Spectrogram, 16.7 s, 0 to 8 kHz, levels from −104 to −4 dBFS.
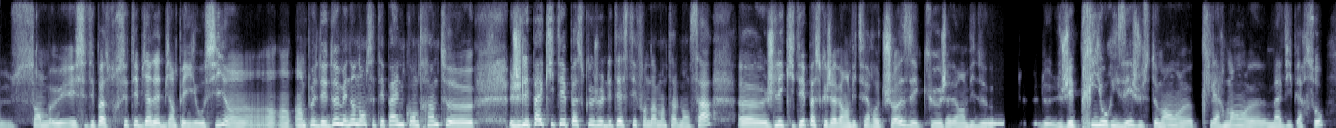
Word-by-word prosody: sans 195 - -5
me 190 -2 0
et 200 +3 -1
c'était 200 +2 -2
pas 225 -2 +4
c - - -13
c'était 235 0 -2
bien 225 +3 +3
d'être 195 -4 +3
bien 195 +2 -1
payée 190 -1 -1
aussi, 180 +9 +1
un 230 - +1
un 165 -1 -4
un 180 - -5
un 205 -1 +1
peu 250 +3 0
des 220 0 +3
2, 300 +10 +4
mais 280 -3 +5
non, 285 +3 +3
non, 275 0 +3
c'était 240 -3 -3
pas 255 +2 +2
une 260 0 +4
contrainte, 245 +3 -1
heu, 200 -2 +4 0.5
je 215 0 +5
l'ai 255 +1 +6
pas 285 +3 +3
quitté 280 0 -1
parce 250 0 0
que 260 -3 -1
je 240 - +1
détestais 235 +2 0
fondamentalement 205 -3 -3
ça, 225 +8 +1 0.4
heu, 205 -2 +3
je 190 - 0
l'ai 235 -1 +3
quitté 220 +4 0
parce 250 -3 +1
que 220 - 0
j'avais 195 -3 +2
envie 175 +3 0
de - - -11
faire 200 -3 -3
autre 175 0 -1
chose 215 +3 +1
et 185 -3 -2
que 190 +1 -3
j'avais 170 -1 -1
envie 170 +3 -2
de 175 0 -1 0.6
de 160 - -4
de - - -7
j'ai 190 +6 +3
priorisé 215 -2 +2
justement, 195 -1 -2
heu, 165 0 -3
clairement, 195 0 -2
heu, 165 0 -2
ma 175 +1 -1
vie 195 +3 -6
perso. 220 +7 -3
205 Hz, 235 wpm, -20 LUFS, 185-235 Hz, 0.6 s, l'ai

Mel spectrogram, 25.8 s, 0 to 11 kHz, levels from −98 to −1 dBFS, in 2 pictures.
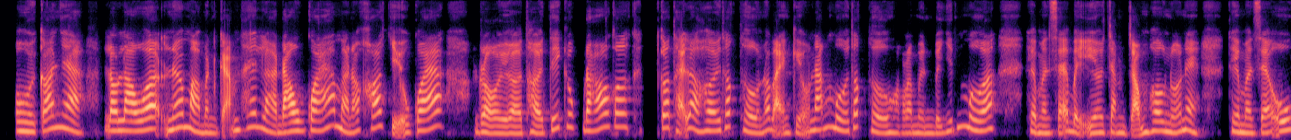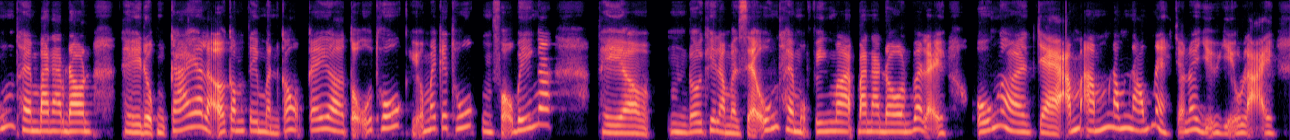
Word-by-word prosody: Ôi, 220 -2 0
có - - +3
nha. 275 -10 +1 0.2
Lâu 230 0 +4
lâu 230 0 +5
á, 270 +2 +8
nếu 295 +5 +2
mà 275 - +3
mình 185 -2 -4
cảm 245 +7 +1
thấy 315 +4 -4
là 235 - 0
đau 215 +5 +5
quá 245 +8 +2
mà 295 - 0
nó 185 - -1
khó 295 +6 +1
chịu 260 - -3
quá, 245 - +4 0.3
rồi, 175 -4 +1
ờ, 165 -1 +2
thời 175 -2 0
tiết 265 - -5
lúc 300 -6 -7
đó 250 +8 +3
có 320 -1 +1
kh - - -21 0.3
có 300 - +2
thể 280 - +1
là 290 -2 +2
hơi 230 0 0
thất 320 +1 -2
thường 190 -6 -2
đó - - -1
bạn, 180 - +1
kiểu, 180 +5 -6
nắng 260 +6 -1
mưa 245 -5 -1
thất 315 +6 -2
thường 185 -4 -2
hoặc 180 -2 -6
là 180 - -3
mình 175 -1 -6
bị 170 - -4
dính 315 +9 -7
mưa 240 -5 +1
á, 275 - +3 0.3
thì 200 - -2
mình 175 -1 -3
sẽ 175 - +1
bị, 185 -4 -1
ờ, 185 - 0
trầm 180 -1 -4
trọng 185 +4 +2
hơn 225 0 +1
nữa 190 +1 -1
nè, 240 -6 -1 0.3
thì 205 -3 -2
mình 180 -2 0
sẽ 180 +1 0
uống 240 - 0
thêm 230 -3 +1
Panadol. 220 -1 +3 0.3
Thì 195 -2 -1
được 180 0 +1
một 180 - -4
cái 250 +7 0
á 330 - +2
là - - +1
ở 195 - +5
công 230 -1 -3
ty 230 -2 -5
mình 190 -5 -3
có 245 +8 -2
một 255 - -4
cái, 255 +3 -2
ơ, 235 -5 +2
tủ 235 - -2
thuốc, 290 +7 0
kiểu, - - -5
mấy 270 +6 -2
cái 295 0 -5
thuốc 305 +6 -4 0.2
phổ - - 0
biến 270 +8 -1
á, 375 -1 +3 0.5
thì, 185 -3 -1
ờ, 175 -3 +2 0.2
ừm, 195 -2 -3
đôi 210 +2 -2
khi 235 +3 -4
là 200 -4 0
mình 175 -2 -2
sẽ - - +3
uống 260 +5 +2
thêm 230 -5 +1
một 190 - -4
viên 210 +1 -2
ma 220 -1 +3
Panadol 210 -1 +1
với 260 +4 0
lại 180 - +2 0.3
uống, 225 - -2
ơ, 300 -9 +1 0.2
trà 180 -4 +5
ấm 260 - +5
ấm, 260 +2 0
nóng 290 -1 0
nóng 230 -2 -1
nè, 230 - 0
cho - - -6
nó 245 - -2
dịu 225 -6 -3
dịu 165 +2 -4
lại. 180 -1 +1
225 Hz, 265 wpm, -22 LUFS, 190-260 Hz, 0.5 s, á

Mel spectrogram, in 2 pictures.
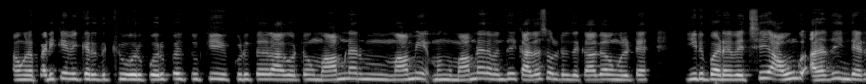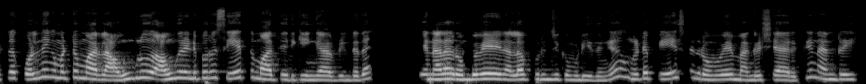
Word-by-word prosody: அவுங்கள 220 0 +1
படிக்க 235 +4 0
வைக்குறதுக்கு 230 -2 -1
ஒரு 230 - +6
பொறுப்ப 230 +3 +3
தூக்கி 245 +2 -3 0.2
குடுக்கிறதாகட்டும், 230 -1 0
மாமனார், 250 +5 0
ம் 230 -2 -2
மாமி 240 +5 +1 0.2
உங்க 225 -1 0
மாமனார 255 +6 0
வந்து 245 +2 -1
கதை 215 +2 +2
சொல்றதுக்காக 220 -3 -1
அவுங்கள்ட்ட 220 -1 -1 0.5
ஈடுபட 235 -3 +3
வச்சி 220 +7 -1 0.2
அவுங்க 265 +5 +3
அதாவது 215 +6 +1
இந்த 245 -1 +2
இடத்துல் 285 +6 -5
குழந்தைங்க 315 +7 -1
மட்டும் 295 0 -3
மாறல. 225 -4 +5
அவுங்களும் 285 +7 +1
அவுங்க 260 +7 +2
2 280 -1 -2
பேரும் 300 0 -4
சேத்து 305 +4 -3
மாத்தி 225 -1 +1
இருக்கீங்க 205 0 -3
அப்பிடின்றத, 195 +4 -4 0.6
என்னால 235 +2 +5
ரொம்பவே 230 +3 +5 0.2
நல்லா 220 +1 +2
புரிஞ்சுக்க 230 -1 -3
முடியுதுங்க. 195 +2 -5
உங்கள்ட்ட 270 0 -3
பேசுனது 270 -1 -3
ரொம்பவே 220 +2 -1
மகிழ்ச்சியா 205 +1 -3
இருக்கு. 195 - -9
நன்றி. 230 -1 -1
230 Hz, 150 wpm, -23 LUFS, 220-255 Hz, 0.6 s, ஒரு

